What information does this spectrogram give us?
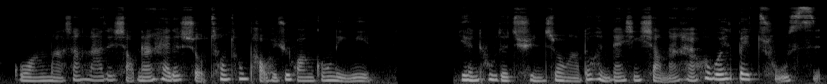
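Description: A woman narrating a fairy tale for children in a gentle, expressive storytelling manner. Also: lowish voice, slightly rough.

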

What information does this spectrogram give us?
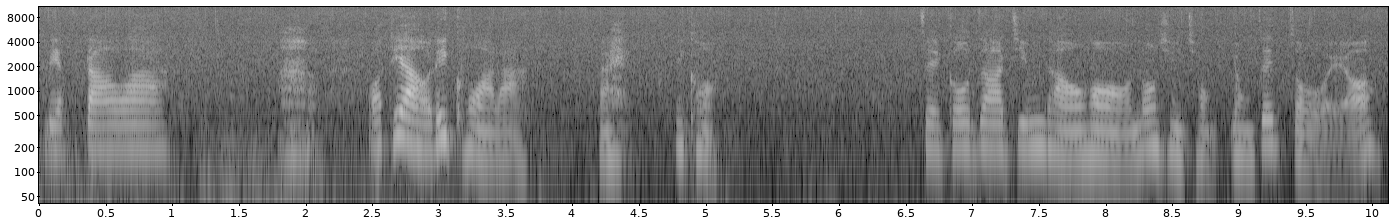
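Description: An actress playing an elderly, forgetful, stubborn grandmother in a radio drama, with a Taiwanese accent and rambling, drawn-out speech. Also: on the low side, a little hiss or hum, low-quality recording. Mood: weary, homely. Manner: rambling, drawn-out sentence-end particles.

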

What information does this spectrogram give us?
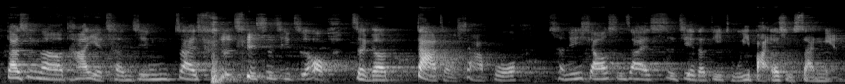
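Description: A woman's voice: a little high, normal speed, vocal fry, few pauses. A woman giving an informal, explanatory talk, addressing her listeners directly like a teacher. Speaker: guest speaker explaining Polish culture. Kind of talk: informal explanatory talk to a live online audience. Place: live online audio room, reverberant sound. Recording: echoey, long reverb.

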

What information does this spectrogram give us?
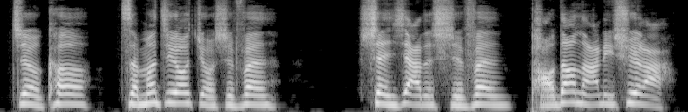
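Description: A man's voice: high-pitched, expressive, slow pace, pushed and bright, no echo, clean studio sound, exaggerated voice. A woman voicing a boastful, disapproving father of a top pupil in a told story. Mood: annoyed.

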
